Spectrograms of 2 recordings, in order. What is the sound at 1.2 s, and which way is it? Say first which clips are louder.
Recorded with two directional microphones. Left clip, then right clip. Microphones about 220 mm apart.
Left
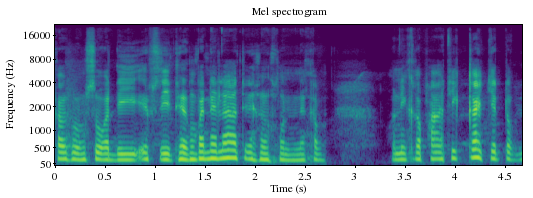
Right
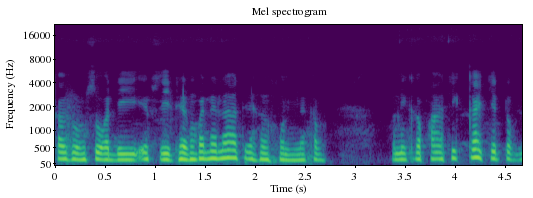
Speech: left 6 dB; 20° left (ahead or behind).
